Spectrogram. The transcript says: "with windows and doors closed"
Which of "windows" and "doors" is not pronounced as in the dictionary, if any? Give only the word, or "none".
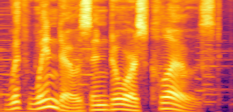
none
